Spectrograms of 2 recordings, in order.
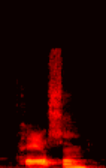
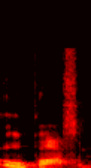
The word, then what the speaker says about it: possum: I know I'm saying it wrong, people. Before you just belittle me in the comments or just ring me out, it is possum, but opossum sounds even better.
